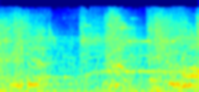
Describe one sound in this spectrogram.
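Swords clash with a sharp metallic ring.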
